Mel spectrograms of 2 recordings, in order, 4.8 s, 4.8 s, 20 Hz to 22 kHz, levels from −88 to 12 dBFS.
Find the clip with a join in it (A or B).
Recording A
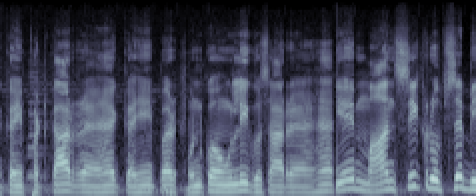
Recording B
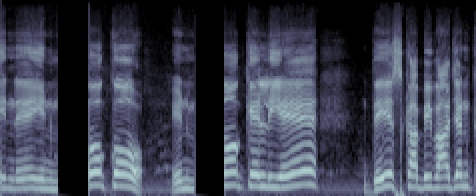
A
